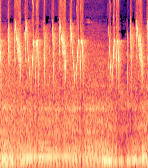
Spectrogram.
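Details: Hill prinia in lively, nonstop song: quick series of shrill, high whistled notes that sweep down and up, delivered in rapid bursts with a short pause near the middle, low hum underneath.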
